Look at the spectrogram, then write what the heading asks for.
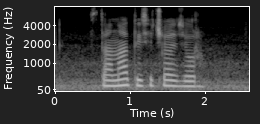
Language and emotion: Russian, neutral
